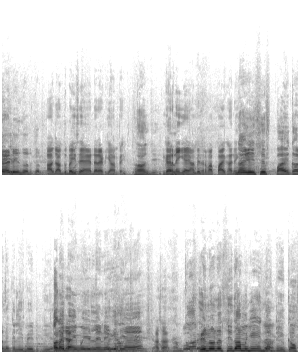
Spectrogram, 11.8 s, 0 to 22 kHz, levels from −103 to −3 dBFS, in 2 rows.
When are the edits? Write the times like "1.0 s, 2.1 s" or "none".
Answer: 0.8 s, 7.0 s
